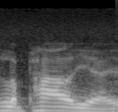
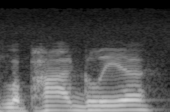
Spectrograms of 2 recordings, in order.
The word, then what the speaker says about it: LaPaglia: Anthony pleasure please Anthony laala yes it is laalia is it mispronounced often all the time as laaga laaga laaga laia you name it I get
